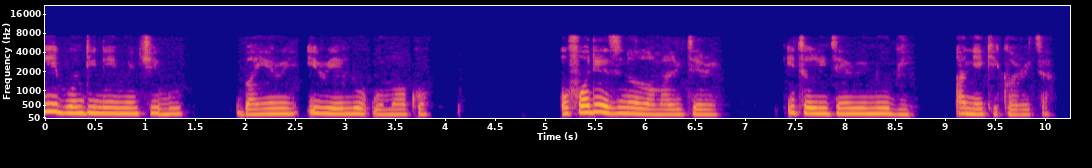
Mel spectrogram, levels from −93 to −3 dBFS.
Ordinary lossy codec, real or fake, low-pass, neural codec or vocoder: none; real; 7.2 kHz; none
